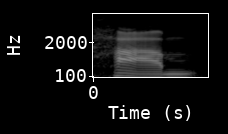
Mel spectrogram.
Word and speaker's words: jamaica: they have Tamarindo too it's spelled Jamaica but it's Mexican so it's ha M I was always afraid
